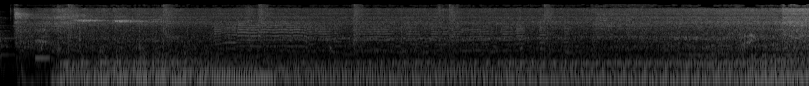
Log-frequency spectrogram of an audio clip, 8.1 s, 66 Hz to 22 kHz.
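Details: 2016 Ford Focus ST 2.0 from auction with no turbo boost and unknown aftermarket tune, first start after turbo work, oil change and pre-cranking with coils unplugged: catches quickly, steady even low idle, no knocks; music partly covers it.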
